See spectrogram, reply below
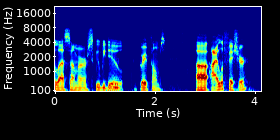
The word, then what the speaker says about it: Isla: Isla Fisher, pronounced Isla.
